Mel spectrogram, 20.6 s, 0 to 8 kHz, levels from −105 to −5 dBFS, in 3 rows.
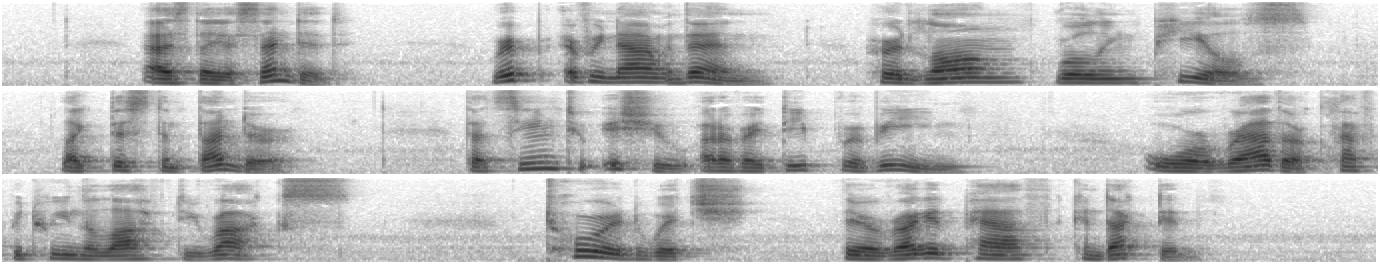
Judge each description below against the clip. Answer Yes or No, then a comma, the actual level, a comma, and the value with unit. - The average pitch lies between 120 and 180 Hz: Yes, low, 135 Hz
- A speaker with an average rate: No, slow, 105 wpm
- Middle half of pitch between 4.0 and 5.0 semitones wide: Yes, average, 4.4 semitones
